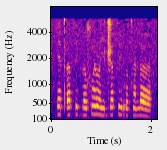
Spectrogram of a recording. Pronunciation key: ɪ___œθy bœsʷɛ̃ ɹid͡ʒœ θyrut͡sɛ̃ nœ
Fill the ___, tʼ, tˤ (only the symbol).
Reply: tʼ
